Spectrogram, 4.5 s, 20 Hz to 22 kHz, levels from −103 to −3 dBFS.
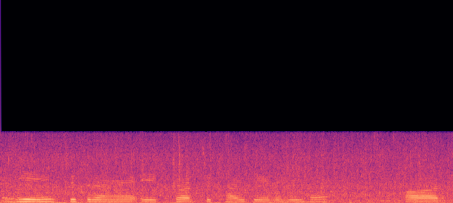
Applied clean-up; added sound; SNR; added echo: none; Rain; 4 dB; none.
